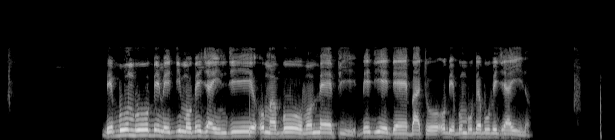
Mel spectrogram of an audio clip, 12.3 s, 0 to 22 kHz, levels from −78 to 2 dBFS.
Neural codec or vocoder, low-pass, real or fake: none; 5.4 kHz; real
